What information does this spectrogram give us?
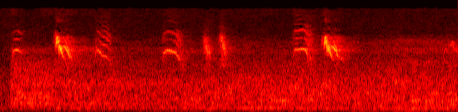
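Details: Near a nest on a roof, a Eurasian tree sparrow utters slurred, high chirps, some paired, with a louder pair near the start and another about two seconds later.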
